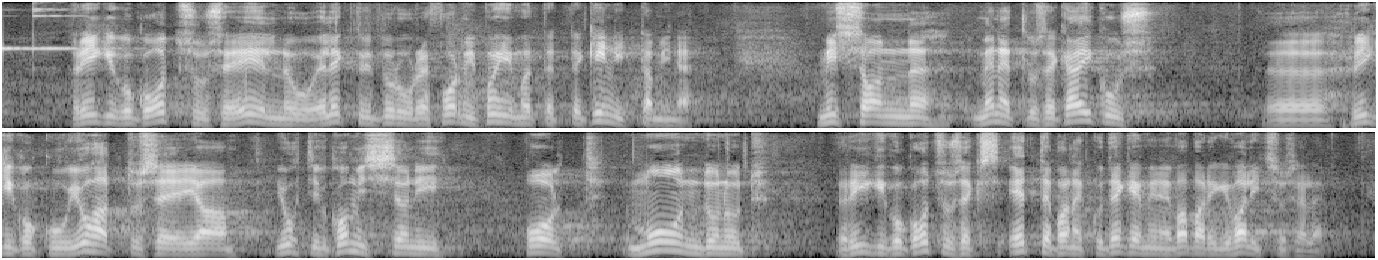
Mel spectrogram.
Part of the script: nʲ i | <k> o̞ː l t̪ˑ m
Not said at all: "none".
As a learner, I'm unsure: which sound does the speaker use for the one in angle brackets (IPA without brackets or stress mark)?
p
